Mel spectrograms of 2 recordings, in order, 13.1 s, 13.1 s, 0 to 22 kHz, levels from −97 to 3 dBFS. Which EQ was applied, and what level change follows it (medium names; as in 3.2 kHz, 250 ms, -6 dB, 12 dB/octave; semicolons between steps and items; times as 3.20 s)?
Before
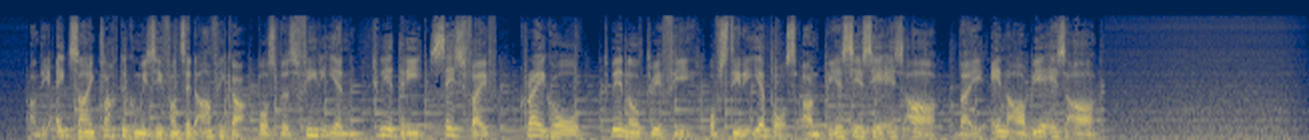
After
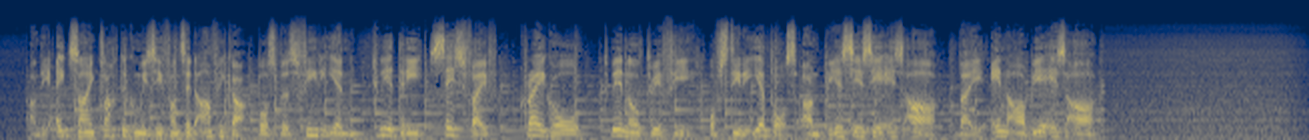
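low-pass 5.8 kHz 24 dB/octave; tilt EQ +3.5 dB/octave; bass shelf 60 Hz +11.5 dB; 0.0 dB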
